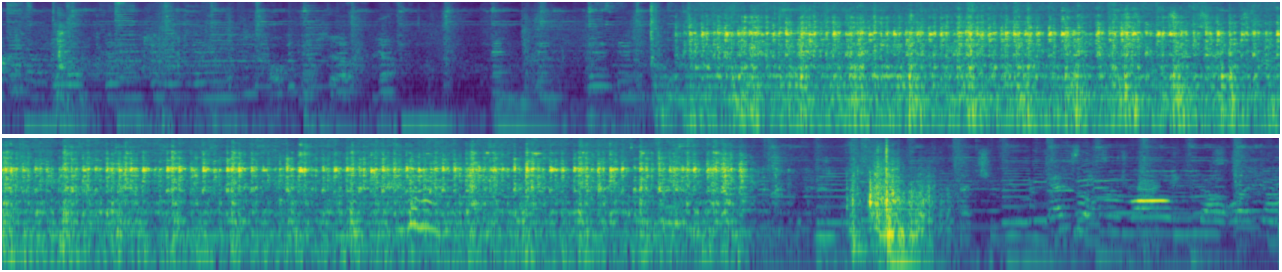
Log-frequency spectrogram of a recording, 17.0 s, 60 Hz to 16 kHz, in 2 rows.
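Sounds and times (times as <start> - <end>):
machine motor whining: 4.4 - 14.9.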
